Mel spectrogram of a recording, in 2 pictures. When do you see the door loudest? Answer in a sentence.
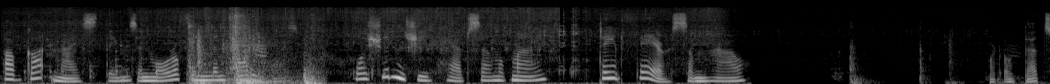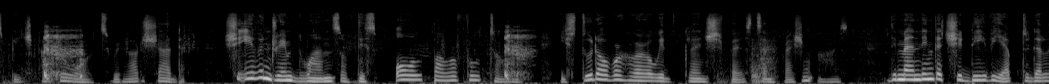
The volume of the door peaks at 2 seconds.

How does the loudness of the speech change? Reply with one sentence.
The loudness of the speech stays about the same.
